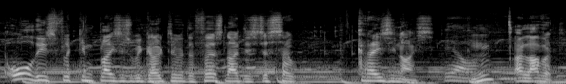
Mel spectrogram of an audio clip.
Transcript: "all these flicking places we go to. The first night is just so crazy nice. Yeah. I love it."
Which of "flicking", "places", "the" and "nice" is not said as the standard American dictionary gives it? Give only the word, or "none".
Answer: none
